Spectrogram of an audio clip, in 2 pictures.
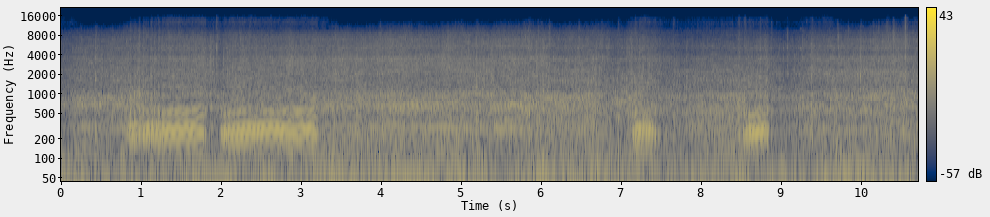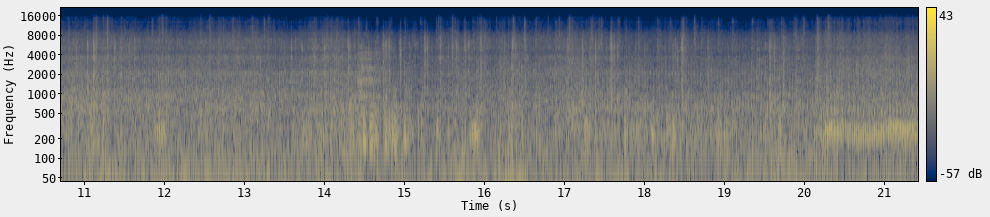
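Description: A dirt bike engine revs up and down as the rider accelerates.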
